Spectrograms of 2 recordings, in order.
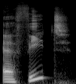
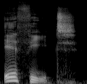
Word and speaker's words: effete: You can say effete or effete. It is spelled E-F-F-E-T-E.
